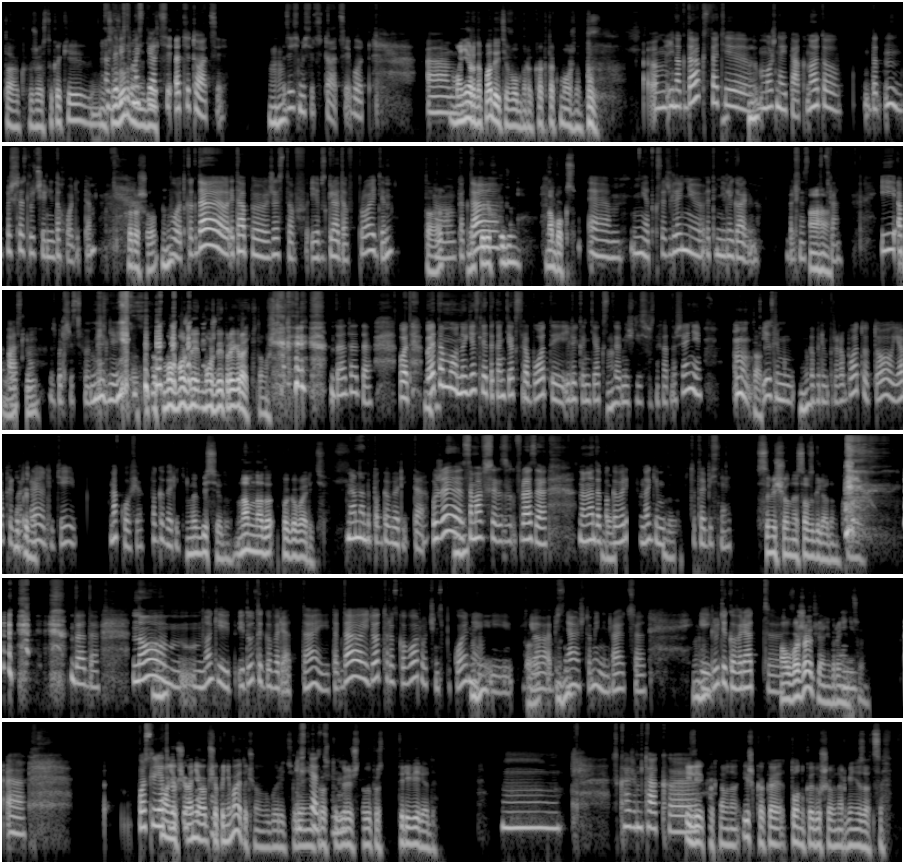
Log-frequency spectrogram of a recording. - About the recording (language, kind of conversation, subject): Russian, unstructured, Что делать, если кто-то постоянно нарушает твои границы?
- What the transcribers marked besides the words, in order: tapping; other background noise; laugh; chuckle; laugh; chuckle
